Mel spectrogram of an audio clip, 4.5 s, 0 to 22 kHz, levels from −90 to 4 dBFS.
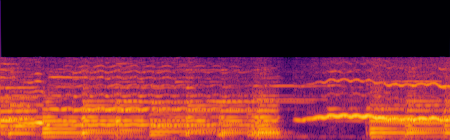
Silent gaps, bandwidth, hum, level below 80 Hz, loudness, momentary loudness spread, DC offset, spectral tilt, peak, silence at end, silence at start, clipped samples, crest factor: none; 4.2 kHz; none; -48 dBFS; -15 LUFS; 7 LU; under 0.1%; -4.5 dB/octave; -2 dBFS; 0 s; 0 s; under 0.1%; 12 dB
